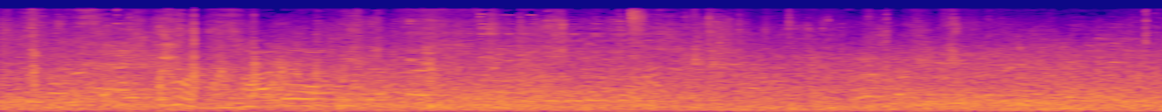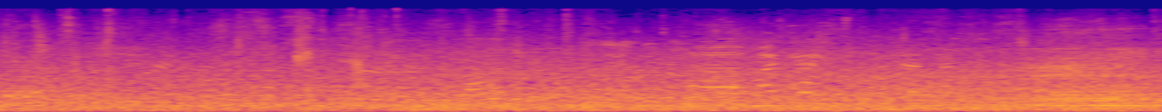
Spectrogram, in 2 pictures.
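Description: City traffic hums steadily.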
